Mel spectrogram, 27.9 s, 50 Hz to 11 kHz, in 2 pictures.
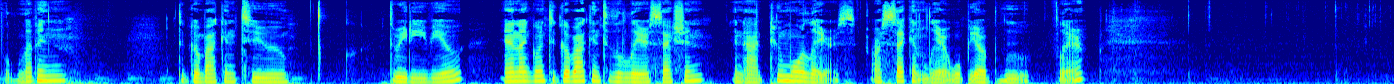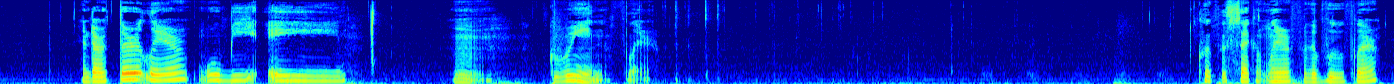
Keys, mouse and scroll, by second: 0.0 F11, 6.1-11.6 middle drag, 21.3 e.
